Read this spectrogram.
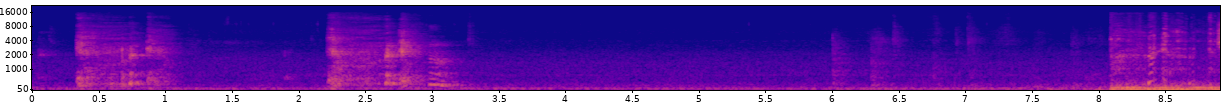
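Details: Cough in a girl: two clusters of harsh coughs, a few bursts each, in a quiet room, followed by a burst of loud noise.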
